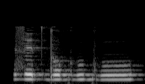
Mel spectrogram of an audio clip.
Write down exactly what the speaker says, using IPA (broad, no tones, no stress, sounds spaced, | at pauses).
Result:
z e t d o ɡʱ u ɡʱ u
